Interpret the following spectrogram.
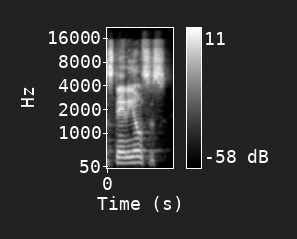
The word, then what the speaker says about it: Stanionis: So I would say more like he meant Stanionis. How do you pronounce it? Stanionis.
